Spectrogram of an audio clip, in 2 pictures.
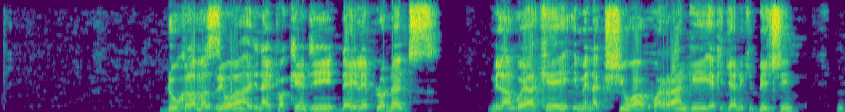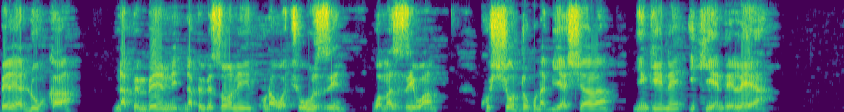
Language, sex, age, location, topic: Swahili, male, 25-35, Dar es Salaam, finance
